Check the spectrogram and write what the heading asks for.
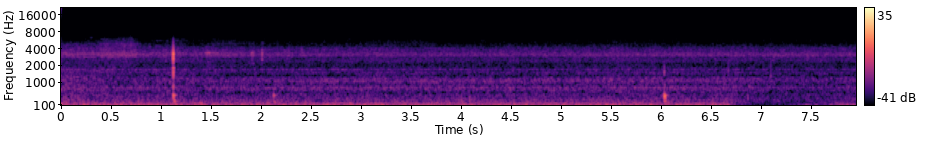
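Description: Low, steady rumble of street traffic and wind on the microphone. There are two faint ticks, about a second in and about six seconds in. The rumble drops away for about a second near the end.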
